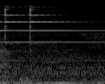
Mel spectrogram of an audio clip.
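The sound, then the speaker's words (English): A small, high-pitched bell sound effect from a website chimes twice in quick succession, its bright ringing tones lingering and fading. It's fairly quiet, with no talking. “Hey, I like the little bell sound.”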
